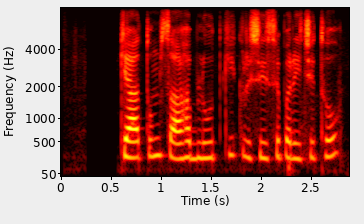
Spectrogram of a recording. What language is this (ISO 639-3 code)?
hin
